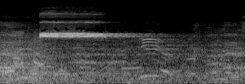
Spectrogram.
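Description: A short, high, steady signal tone of about half a second marks the end of a high-school wrestling match. It is heard over crowd voices in a gym.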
